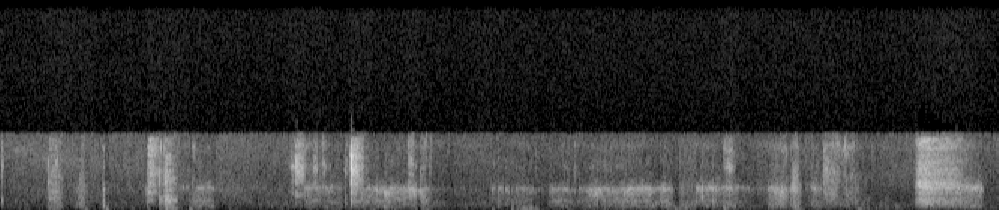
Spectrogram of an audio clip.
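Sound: heavy panting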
